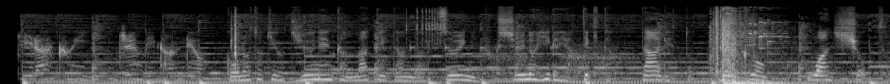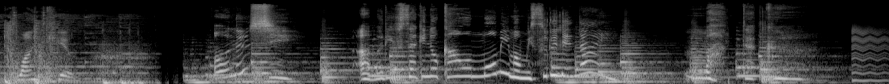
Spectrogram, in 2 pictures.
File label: Game Characters Japanese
